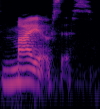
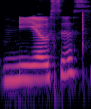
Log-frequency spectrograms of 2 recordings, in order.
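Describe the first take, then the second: First: The first syllable sounds like 'my'. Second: The first syllable does not sound like 'my'. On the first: The speaker calls it right. "but it's meiosis" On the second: The speaker calls it wrong. "A lot of times you might say meiosis"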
